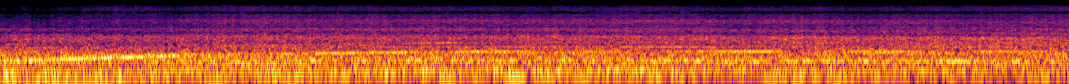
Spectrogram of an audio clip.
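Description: Volvo FL road sweeper truck running with its sweeping gear working: a steady, loud rushing noise, with a tone that rises in pitch over the first three seconds or so and then holds steady.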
